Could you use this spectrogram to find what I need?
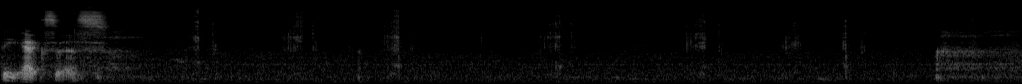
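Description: Scissors snip through thin fabric in short cuts.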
